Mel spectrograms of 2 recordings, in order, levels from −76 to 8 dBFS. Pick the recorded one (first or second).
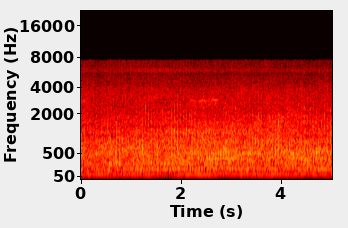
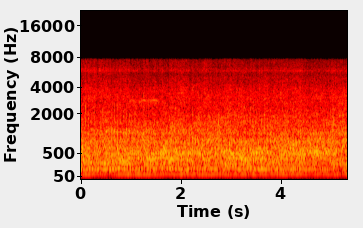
second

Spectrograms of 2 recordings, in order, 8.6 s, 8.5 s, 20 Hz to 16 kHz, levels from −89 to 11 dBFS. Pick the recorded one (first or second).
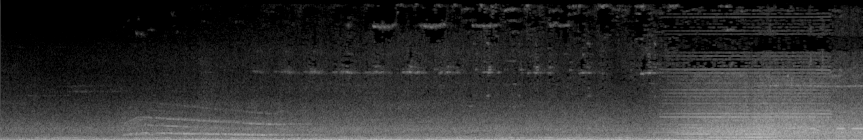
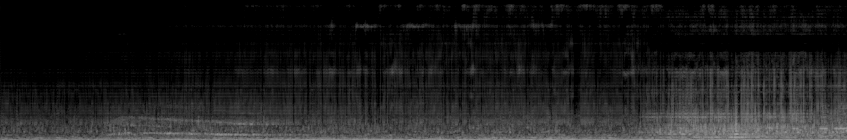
first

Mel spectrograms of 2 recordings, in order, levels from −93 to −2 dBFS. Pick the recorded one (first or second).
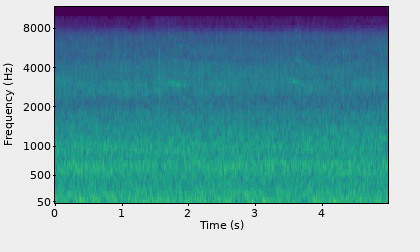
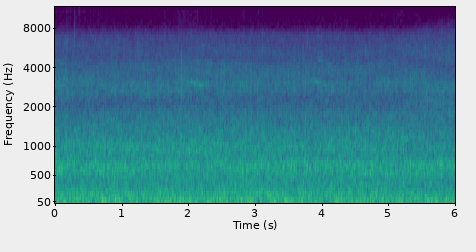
first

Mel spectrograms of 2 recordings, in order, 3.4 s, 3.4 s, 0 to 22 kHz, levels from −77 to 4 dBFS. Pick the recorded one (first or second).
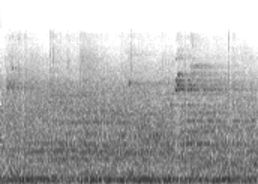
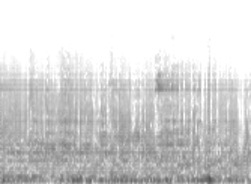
first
